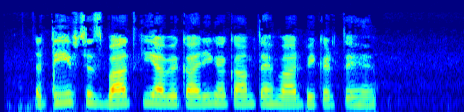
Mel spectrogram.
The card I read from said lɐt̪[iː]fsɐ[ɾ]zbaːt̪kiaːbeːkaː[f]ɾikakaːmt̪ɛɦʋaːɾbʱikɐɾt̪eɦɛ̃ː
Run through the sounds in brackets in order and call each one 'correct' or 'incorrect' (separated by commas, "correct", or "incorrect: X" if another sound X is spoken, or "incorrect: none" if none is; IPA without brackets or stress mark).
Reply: correct, incorrect: none, incorrect: none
